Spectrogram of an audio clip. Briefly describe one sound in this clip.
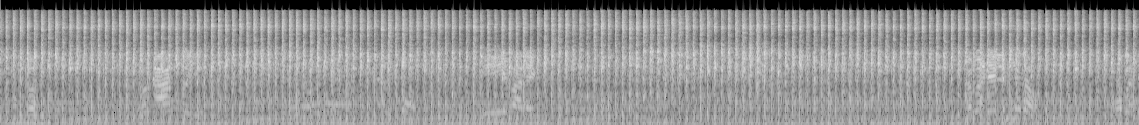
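A boat engine chugs steadily and fast close by.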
